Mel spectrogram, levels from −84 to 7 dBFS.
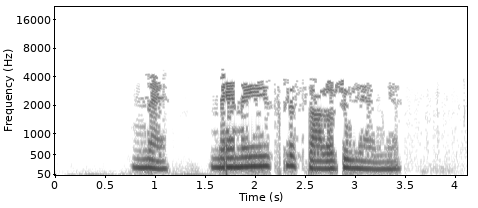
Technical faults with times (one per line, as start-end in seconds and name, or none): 0.00-4.12 AAC compression
1.70-4.12 input switched to a poorer device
